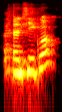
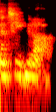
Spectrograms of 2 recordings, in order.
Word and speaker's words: Antigua: Antigua. I think it's pronounced Antigga.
